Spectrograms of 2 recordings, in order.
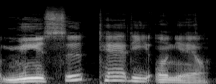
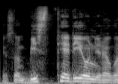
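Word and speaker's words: μυστήριον: 그다음에 요거가 뮤거든요. 그래서 뮤스테리온이에요. 그래서 미스터입니다. 비밀. 그래서 요거는 조심하실게 뭐 워낙 미스테리하고 발음이 같기 때문에 그렇게 어려운 건 없어요. 어려운 건 없는데 그 미입니다. 미스테리온이라고 하지 마시기 바랍니다.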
